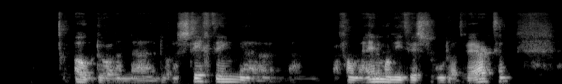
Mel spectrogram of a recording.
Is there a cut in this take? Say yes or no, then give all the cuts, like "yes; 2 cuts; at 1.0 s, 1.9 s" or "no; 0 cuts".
no; 0 cuts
